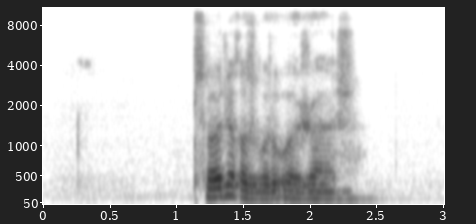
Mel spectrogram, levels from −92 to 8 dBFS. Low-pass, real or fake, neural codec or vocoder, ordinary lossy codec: 9.9 kHz; fake; autoencoder, 48 kHz, 128 numbers a frame, DAC-VAE, trained on Japanese speech; Opus, 32 kbps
